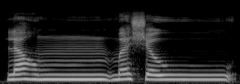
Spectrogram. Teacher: لہم، میم ساکن کے بعد مشو، اس مشو میں یہ میم ساکن کے بعد دوسری میم ہے، یہاں پہ بھی ادغام شفوی کا قاعدہ لگے گا، یعنی غنہ کر کے پڑھیں گے. لہم مشو، اس کو مشو نہیں پڑھنا، شین واو زبر شو.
